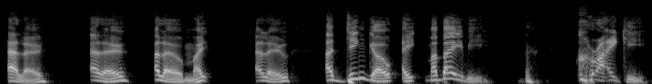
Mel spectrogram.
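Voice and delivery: high-pitched mock Aussie; attempted Australian accent. Practising stock Aussie phrases in an amateur Australian accent. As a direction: ham up a shaky grasp of an Australian accent. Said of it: "I'll work on my Australian accent".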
